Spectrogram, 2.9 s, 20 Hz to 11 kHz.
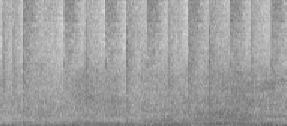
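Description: Short course race trucks at the Stampede race in 2017 roar steadily close by, engines droning loudly with rhythmic surges as they race together, with no talking.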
